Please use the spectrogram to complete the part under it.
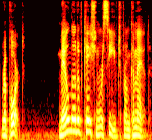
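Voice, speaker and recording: A man voicing an impassive robotic support drone in a dramatic reading, giving clipped, formal, deadpan announcements. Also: a little high, normal speed, slight background noise, lightly acted.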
